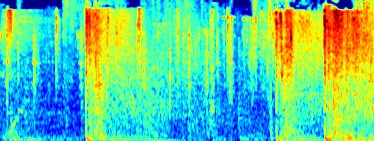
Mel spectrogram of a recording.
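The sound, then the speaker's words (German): Video game gunfire with shots fired through a wall. A few loud, sharp bursts of shooting cut through a continuous noisy game soundscape. “Du hast durch die Wand geschossen.”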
